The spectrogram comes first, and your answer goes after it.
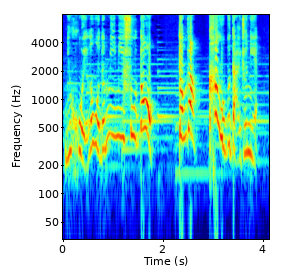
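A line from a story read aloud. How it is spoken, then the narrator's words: Angry shout. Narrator (Chinese): 哥哥马克大喊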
